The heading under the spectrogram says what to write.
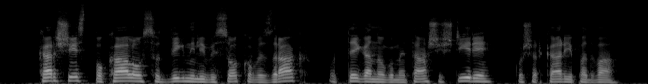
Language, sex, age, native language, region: Slovenian, male, 18-29, Slovenian, Carinthia region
